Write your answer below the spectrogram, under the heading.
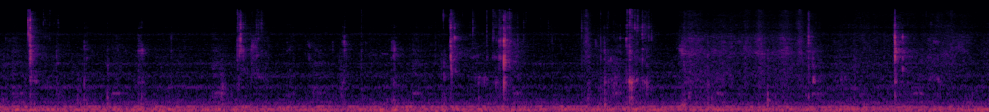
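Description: A person chewing and biting into pizza crust, with scattered short wet mouth clicks over a steady low room hum.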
